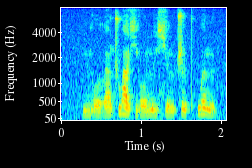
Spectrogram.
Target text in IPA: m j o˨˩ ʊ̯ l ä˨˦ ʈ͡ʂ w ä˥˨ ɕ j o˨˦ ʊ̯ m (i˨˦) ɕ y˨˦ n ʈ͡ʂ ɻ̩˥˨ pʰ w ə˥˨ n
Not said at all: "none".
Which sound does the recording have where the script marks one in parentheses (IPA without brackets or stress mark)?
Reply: i˨˦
